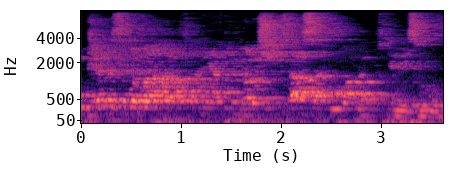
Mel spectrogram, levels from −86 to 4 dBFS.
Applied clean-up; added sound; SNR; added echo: classical method WPE with log-MMSE.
